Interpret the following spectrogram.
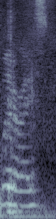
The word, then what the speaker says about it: water ice: pronounced Witter Ice. It's Witter. Water ice. Those are like the hardcore Philly accents.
